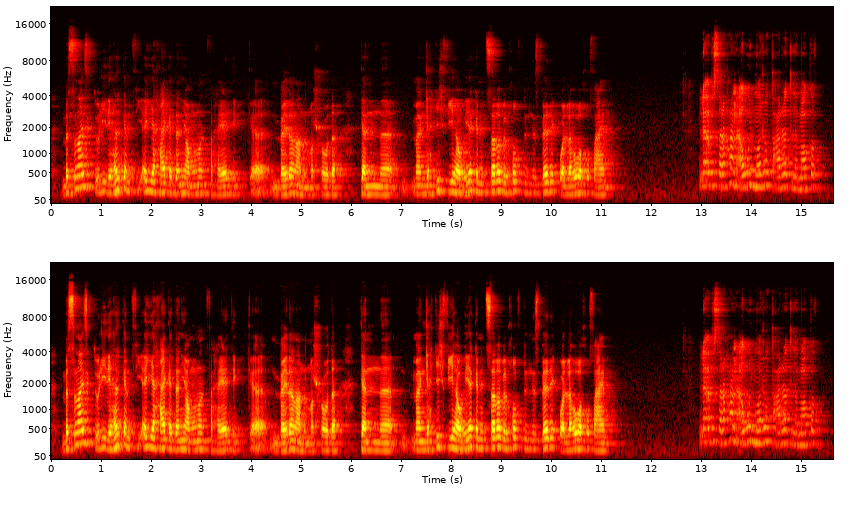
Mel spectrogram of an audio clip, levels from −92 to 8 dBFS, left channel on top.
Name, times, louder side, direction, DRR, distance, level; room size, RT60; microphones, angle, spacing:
voice 1, 0.2-3.6 4.0-11.2, right 4 dB, 55° right, 10 dB, 0.9 m, -25 dB
voice 2, 13.0-15.3, left 1 dB, 30° left, 2 dB, 1.8 m, -34 dB
11.0 x 10.5 x 6.1 m, 0.75 s
head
